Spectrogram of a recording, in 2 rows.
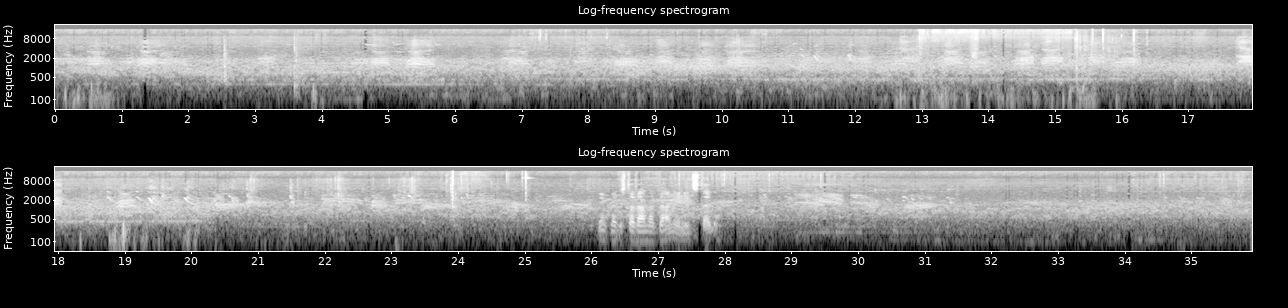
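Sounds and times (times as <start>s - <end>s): birds cawing in chorus: 0.0s - 35.9s.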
